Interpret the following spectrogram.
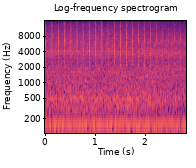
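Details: Abandoned Nissan R34 Skyline engine: steady idle with regular uneven lope about seven beats a second and knocky edge; unplugging a sensor changes nothing, TPS fault suspected, not confirmed.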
